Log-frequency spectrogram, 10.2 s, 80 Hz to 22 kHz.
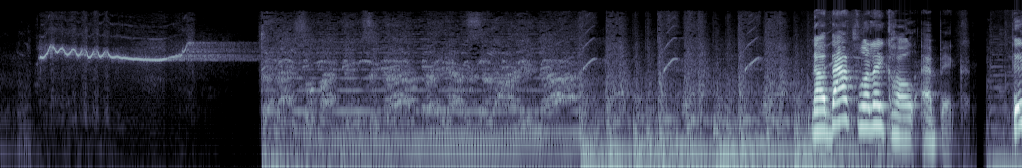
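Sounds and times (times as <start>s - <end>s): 
shrill trilling whistle blown in celebration: 0.2s - 3.4s, 5.0s - 7.8s
speech: 8.1s - 10.2s.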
